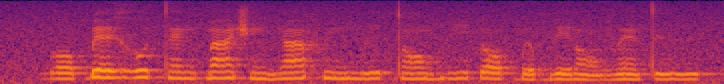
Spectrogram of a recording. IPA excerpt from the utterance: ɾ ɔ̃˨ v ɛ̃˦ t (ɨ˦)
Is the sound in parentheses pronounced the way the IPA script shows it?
yes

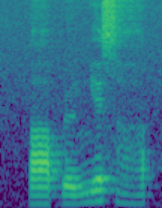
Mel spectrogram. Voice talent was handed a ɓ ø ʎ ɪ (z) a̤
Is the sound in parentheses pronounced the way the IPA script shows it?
no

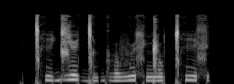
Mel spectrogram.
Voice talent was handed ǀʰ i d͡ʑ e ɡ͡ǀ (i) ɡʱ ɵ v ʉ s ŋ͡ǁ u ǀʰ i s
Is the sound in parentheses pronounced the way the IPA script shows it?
no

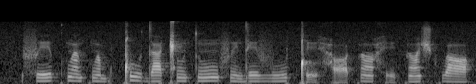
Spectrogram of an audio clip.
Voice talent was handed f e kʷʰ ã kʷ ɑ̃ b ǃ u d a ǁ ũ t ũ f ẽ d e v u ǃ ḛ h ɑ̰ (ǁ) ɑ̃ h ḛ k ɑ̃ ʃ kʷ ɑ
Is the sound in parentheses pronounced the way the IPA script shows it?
no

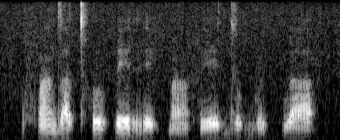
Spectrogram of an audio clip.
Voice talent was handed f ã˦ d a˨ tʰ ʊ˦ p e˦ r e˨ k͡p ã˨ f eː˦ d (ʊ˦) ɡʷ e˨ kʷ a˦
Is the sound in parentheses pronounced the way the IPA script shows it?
yes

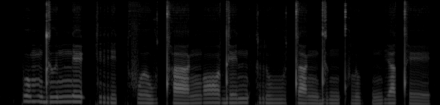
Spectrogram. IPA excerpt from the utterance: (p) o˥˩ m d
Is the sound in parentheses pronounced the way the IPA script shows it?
yes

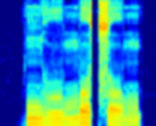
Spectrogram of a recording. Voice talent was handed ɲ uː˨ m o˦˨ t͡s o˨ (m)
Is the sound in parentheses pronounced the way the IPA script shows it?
yes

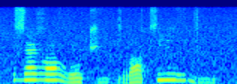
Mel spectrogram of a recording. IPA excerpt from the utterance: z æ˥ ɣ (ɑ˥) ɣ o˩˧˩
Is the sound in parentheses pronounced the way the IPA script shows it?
no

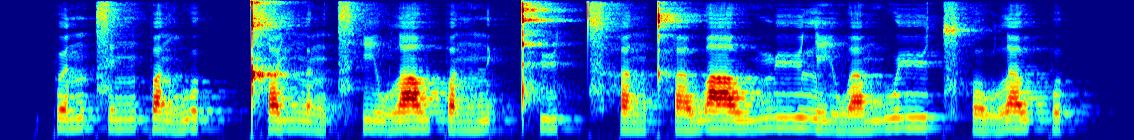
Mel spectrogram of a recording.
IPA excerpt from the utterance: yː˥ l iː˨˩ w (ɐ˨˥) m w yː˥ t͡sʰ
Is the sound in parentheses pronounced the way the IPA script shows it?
yes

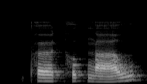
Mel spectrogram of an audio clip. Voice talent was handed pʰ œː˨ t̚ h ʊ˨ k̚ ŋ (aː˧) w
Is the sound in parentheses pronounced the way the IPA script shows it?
no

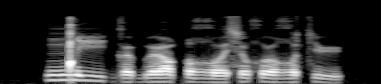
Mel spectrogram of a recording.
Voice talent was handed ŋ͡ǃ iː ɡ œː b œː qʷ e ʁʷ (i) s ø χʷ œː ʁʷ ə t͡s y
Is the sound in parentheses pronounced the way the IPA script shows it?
no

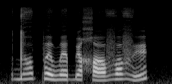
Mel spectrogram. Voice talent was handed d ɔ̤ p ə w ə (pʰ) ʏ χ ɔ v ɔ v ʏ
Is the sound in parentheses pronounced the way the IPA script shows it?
no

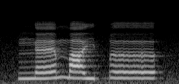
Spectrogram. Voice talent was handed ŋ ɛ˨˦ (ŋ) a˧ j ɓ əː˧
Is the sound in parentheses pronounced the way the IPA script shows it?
no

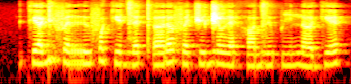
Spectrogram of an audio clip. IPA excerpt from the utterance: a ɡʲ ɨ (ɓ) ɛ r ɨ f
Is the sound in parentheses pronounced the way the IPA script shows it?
no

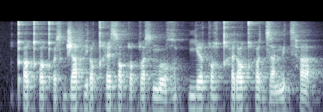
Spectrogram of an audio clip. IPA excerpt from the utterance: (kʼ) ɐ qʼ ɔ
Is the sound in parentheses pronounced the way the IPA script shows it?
no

